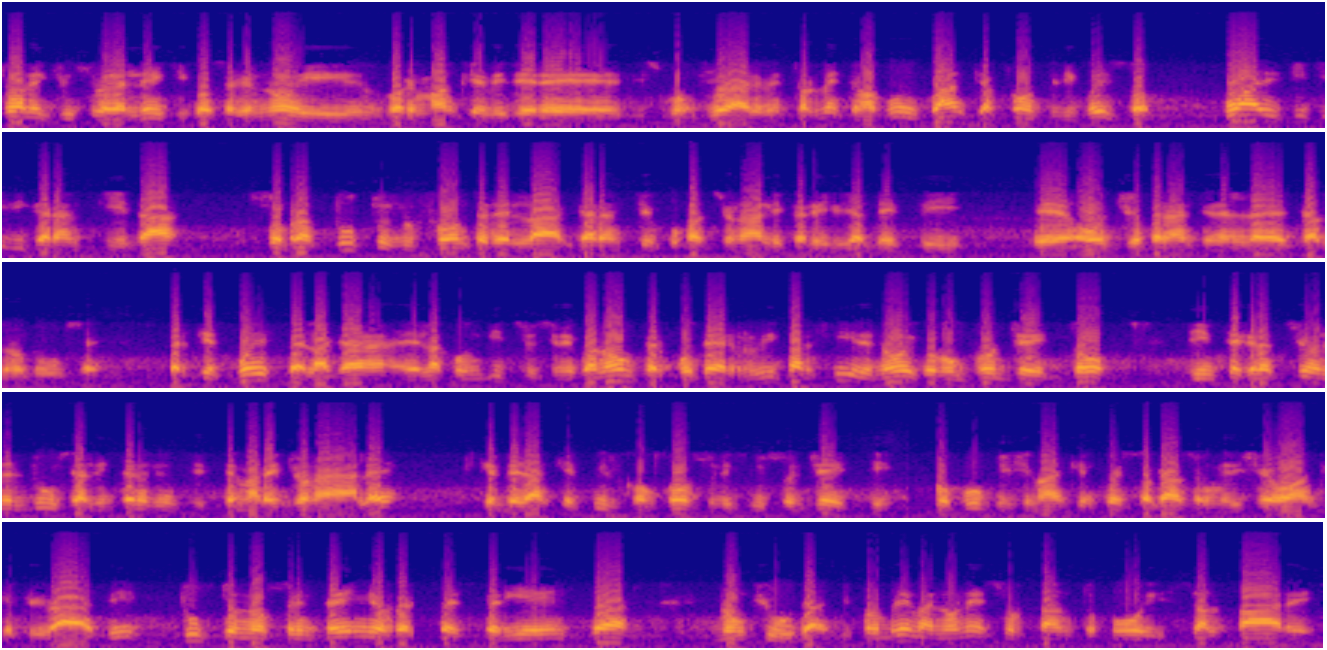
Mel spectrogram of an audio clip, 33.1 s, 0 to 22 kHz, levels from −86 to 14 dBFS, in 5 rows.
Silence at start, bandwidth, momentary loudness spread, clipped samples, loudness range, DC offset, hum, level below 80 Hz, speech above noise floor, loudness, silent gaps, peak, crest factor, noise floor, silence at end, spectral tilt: 0 s; 12 kHz; 10 LU; under 0.1%; 2 LU; under 0.1%; none; -54 dBFS; 23 dB; -15 LUFS; none; -2 dBFS; 12 dB; -37 dBFS; 0.1 s; -4.5 dB/octave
